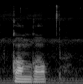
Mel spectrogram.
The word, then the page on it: koNgop: Yokoim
